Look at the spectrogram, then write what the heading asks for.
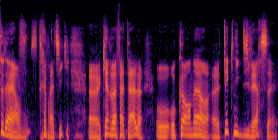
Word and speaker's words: Canevas: Et donc, si vous avez Instagram, Canva Fatal sur Instagram, tout attaché, CANEVAS FATAL, tout simplement. N'oubliez pas le S, très important, même si on ne le prononce pas, il est là.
